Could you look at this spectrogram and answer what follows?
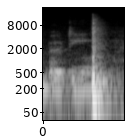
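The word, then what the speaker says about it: Bodeen: Bodine. S.A. Bodine is an author that's written other books, so any books that are by him, B-O-D-E-E-N, Bodine, I would recommend to be exciting.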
